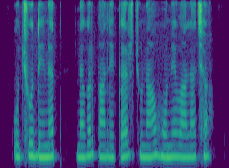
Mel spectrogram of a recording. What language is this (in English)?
Magahi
